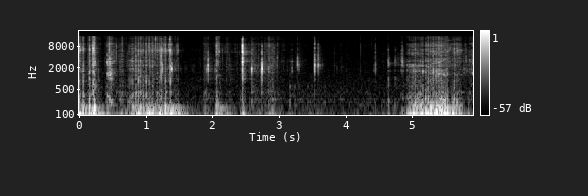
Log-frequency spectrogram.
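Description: A solid rectangular white soap bar, held in the hand, is carved and scraped with a utility knife blade. Dry, crumbly scraping and crunching comes in bursts, broken by sharp, bright clicks and quiet pauses in the middle, with a duller low rumble at the start and end.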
